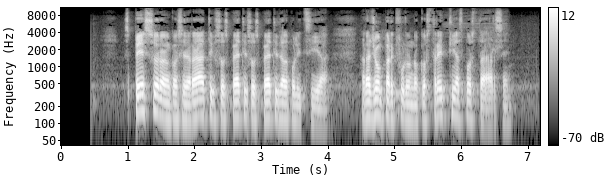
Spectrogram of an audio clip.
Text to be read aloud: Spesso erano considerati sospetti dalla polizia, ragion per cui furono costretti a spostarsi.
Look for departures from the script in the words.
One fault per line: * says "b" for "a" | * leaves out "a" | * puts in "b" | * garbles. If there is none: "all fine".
* puts in "sospetti"
* leaves out "cui"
